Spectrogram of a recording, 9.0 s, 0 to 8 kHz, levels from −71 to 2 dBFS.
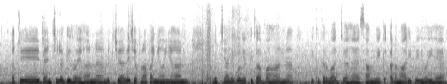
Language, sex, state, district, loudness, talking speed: Punjabi, female, Punjab, Fazilka, -15 LUFS, 165 wpm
